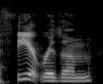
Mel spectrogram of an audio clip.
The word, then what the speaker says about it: Theatrhythm: just looked it up it says hazama says uh theat rhythm with a hard stop after the T to separate it into two words Rhythm rhythm beat rhythm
